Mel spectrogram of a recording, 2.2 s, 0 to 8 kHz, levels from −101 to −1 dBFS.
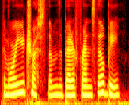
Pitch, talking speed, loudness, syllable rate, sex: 205 Hz, 280 wpm, -16 LUFS, 5.5 syllables/s, female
